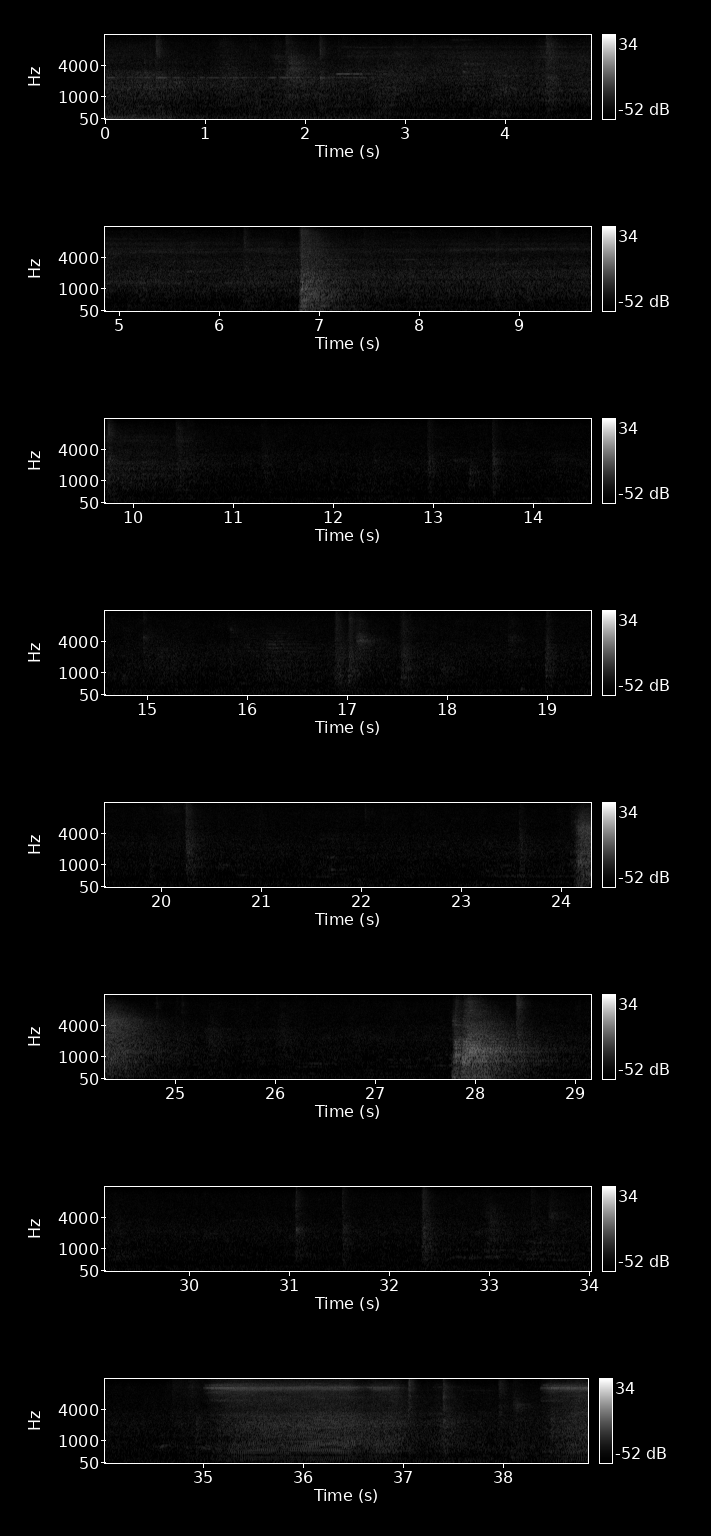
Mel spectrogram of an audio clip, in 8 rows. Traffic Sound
0.0s 3.4s

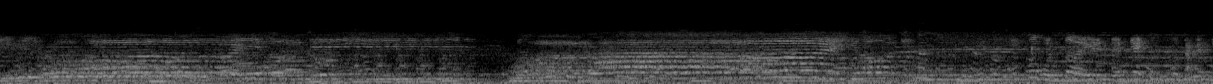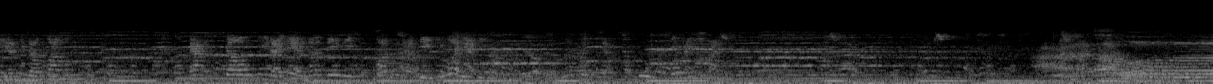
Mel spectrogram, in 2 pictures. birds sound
19.3s 23.2s

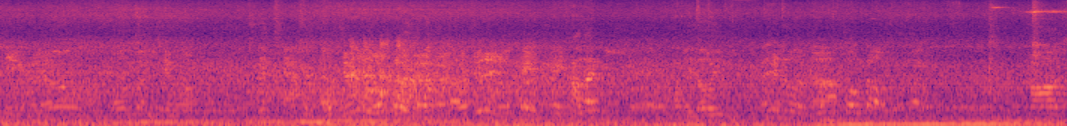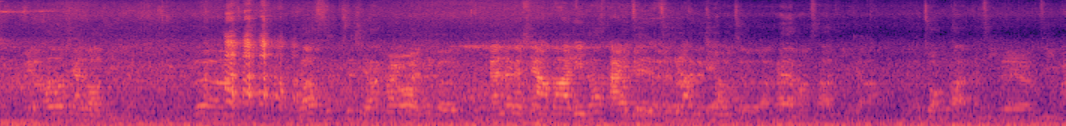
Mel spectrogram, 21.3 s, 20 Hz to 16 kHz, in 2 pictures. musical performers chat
0.0s 9.5s

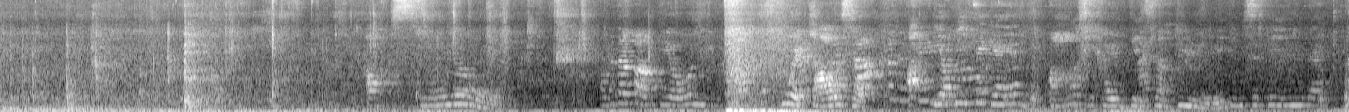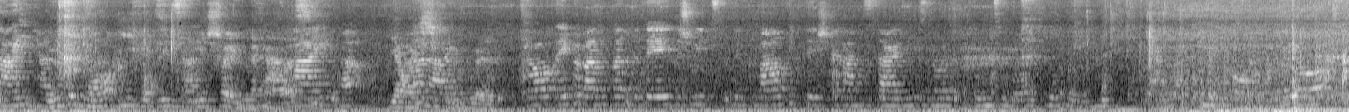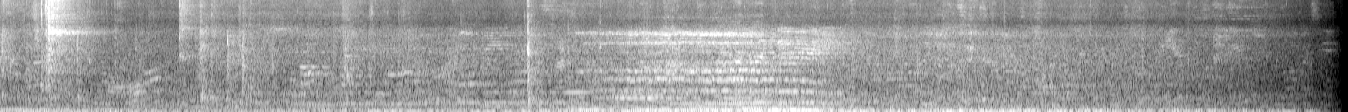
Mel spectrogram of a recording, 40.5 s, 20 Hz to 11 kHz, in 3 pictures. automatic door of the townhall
0.0s 6.0s, 24.6s 39.8s

